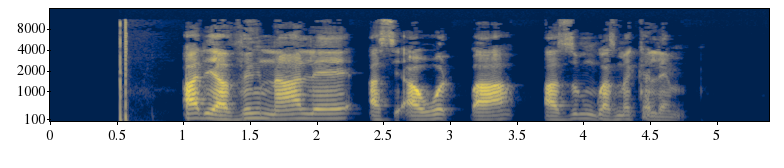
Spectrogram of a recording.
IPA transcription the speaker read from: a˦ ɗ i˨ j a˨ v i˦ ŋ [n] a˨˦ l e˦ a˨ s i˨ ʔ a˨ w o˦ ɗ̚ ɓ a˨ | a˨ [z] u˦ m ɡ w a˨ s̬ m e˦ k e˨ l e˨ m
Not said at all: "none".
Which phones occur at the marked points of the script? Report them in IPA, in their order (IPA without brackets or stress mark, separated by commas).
n, z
